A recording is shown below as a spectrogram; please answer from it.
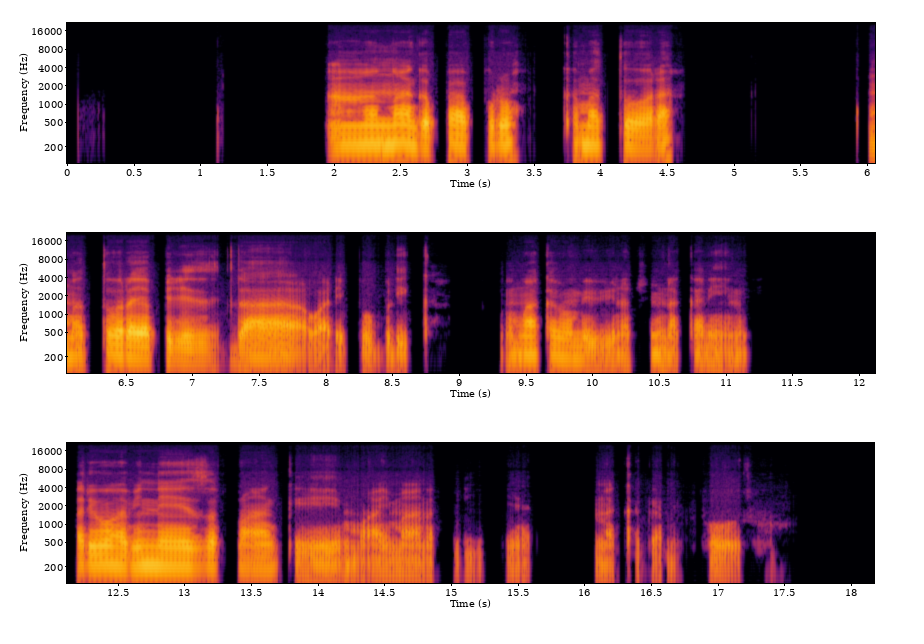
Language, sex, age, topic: Kinyarwanda, male, 18-24, government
